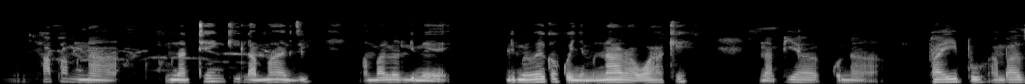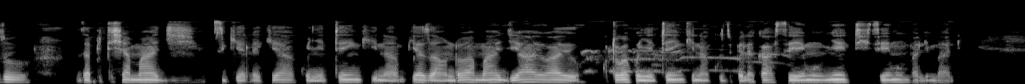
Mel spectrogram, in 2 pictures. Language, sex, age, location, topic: Swahili, male, 18-24, Kisumu, government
